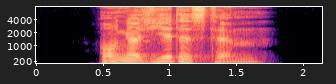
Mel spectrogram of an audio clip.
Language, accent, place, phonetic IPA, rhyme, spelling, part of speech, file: German, Germany, Berlin, [ɑ̃ɡaˈʒiːɐ̯təstəm], -iːɐ̯təstəm, engagiertestem, adjective, De-engagiertestem.ogg
- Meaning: strong dative masculine/neuter singular superlative degree of engagiert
